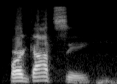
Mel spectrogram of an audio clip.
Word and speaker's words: Bargatze: there's a comedian, Nate Bargatze. I hope I'm not Bargatze. Bargatze. Pronounce Bargatze. My New York comes out, I would have said Bargatze, right? But that's not how you say it.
